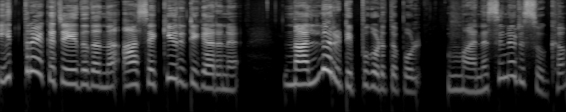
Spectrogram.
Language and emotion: Malayalam, happy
